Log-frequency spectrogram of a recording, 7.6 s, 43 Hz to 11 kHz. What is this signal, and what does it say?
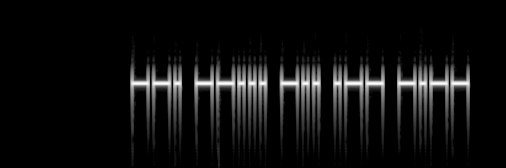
Morse code, heard as a keyed tone, about 15 wpm, 700 Hz. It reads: G7DWY
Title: DXCC-100 Call Signs - 5 Characters - 15wpm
